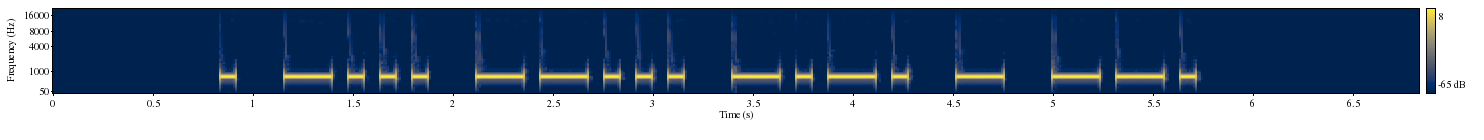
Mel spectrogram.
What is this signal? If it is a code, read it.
Morse code, heard as a keyed tone, about 15 wpm, 700 Hz. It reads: EB7CTG
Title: DXCC-100 Call Signs - 6 Characters - 15wpm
